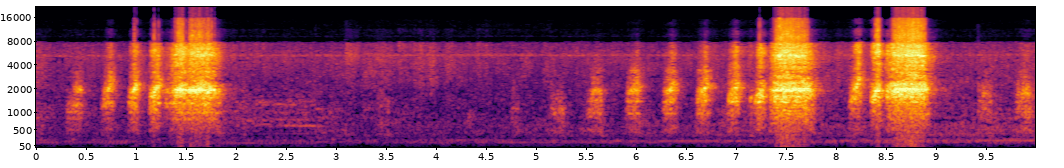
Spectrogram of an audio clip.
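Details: Female Chinese francolin giving two series of clipped, nasal notes that speed up and end in loud, harsh, rasping bursts, with a quiet pause between the series and a faint low hum.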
